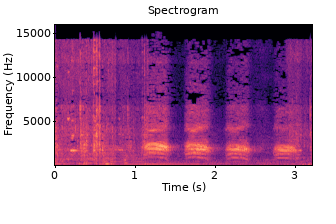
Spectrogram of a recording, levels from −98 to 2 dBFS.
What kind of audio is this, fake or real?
real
